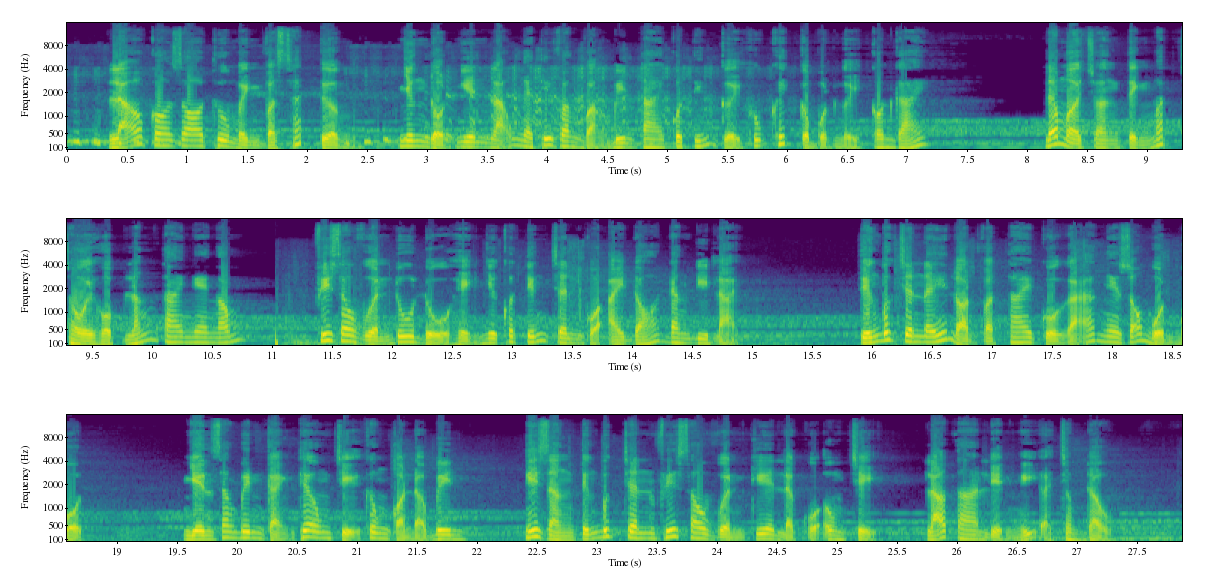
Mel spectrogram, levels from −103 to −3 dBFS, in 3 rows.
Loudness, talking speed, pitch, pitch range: -13 LUFS, 215 wpm, 140 Hz, 110-165 Hz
